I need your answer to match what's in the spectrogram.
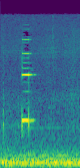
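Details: One short electronic beep in a quiet room as a key is pressed to select the channel on an Alaris IV infusion pump while setting up a secondary IV line; infusion pump keypress beep.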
